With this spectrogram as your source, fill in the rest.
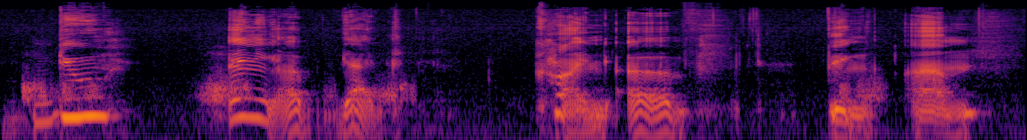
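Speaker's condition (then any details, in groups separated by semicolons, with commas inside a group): Cerebral palsy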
